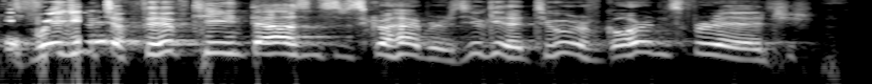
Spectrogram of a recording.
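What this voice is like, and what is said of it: Imitates a YouTuber's voice. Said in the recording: “That was my YouTuber impression.”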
